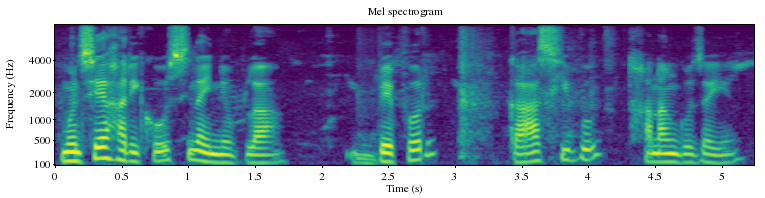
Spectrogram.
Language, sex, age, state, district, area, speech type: Bodo, male, 45-60, Assam, Udalguri, rural, spontaneous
